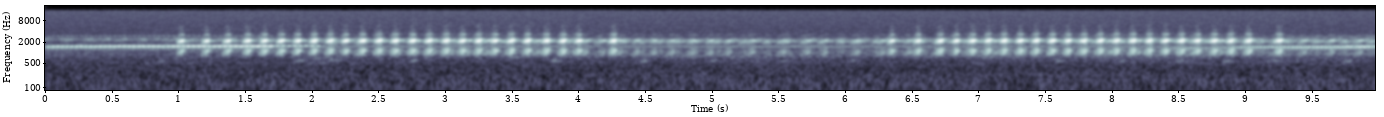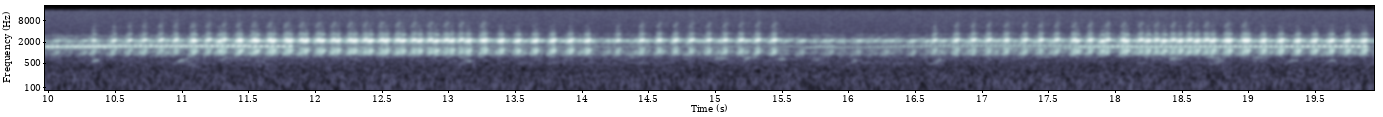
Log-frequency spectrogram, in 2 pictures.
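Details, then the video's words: On an April night in north-east Italy, pond tree frogs keep up a long, rapid, rattling series of pulsed calls in overlapping bouts. Mole crickets add a smooth, steady trill now and then. "relaxing singing tree frogs in pond"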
